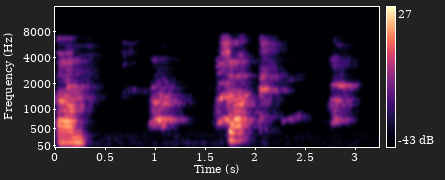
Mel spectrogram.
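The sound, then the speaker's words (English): A dog barks in a quick series of about five sharp, fairly loud yaps with brief pauses between them. “I think we have a visitor. We'll quiet the dog down in a minute.”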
